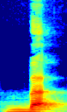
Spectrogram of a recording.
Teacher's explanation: Ba berbunyi karena bertemunya bibir atas dan bibir bawah, dibaca ba. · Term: makhraj huruf ba, huruf ba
